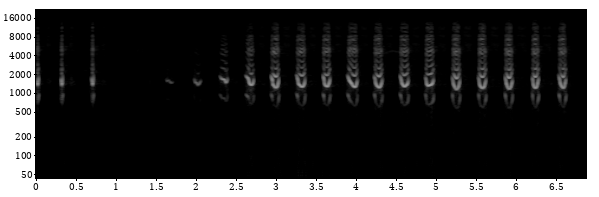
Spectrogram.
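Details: Angry wild turkey hen attacking a hunter's decoy: two sharp notes, a brief pause, then a steady, evenly spaced run of loud, raspy yelps, about three per second, building in volume and holding strong to the end.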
